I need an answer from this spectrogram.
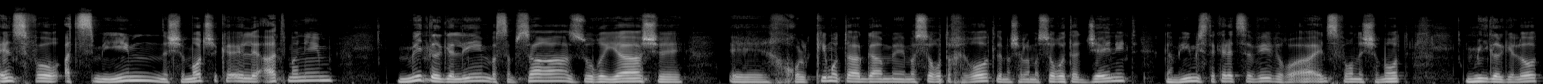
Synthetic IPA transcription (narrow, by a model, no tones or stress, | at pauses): ʔensfo̞ʁat͡smiimneʃamo̞tʃe̞kae̞le̞ʔa̰tmanimː | it̚ɡalɡe̞limbasamsaʁazuʁijaʃe̞ | χo̞lkimo̞taɡammasoʁo̞taχe̞ʁo̞tle̞maʃalamaso̞ʁetad͡ʒejnitɡ̥amhimistake̞le̞t̪saviveʁo̰ʔa̰ʔḛnsfo̞ʁneʃamo̞tmit̪ɡalɡe̞lo̞t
